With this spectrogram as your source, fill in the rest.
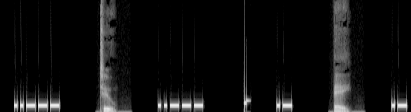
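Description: Morse code beeps in short and long bursts of a steady tone.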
